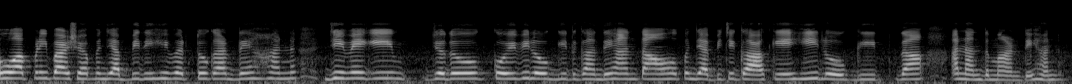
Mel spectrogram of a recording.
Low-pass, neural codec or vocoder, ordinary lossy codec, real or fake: 7.2 kHz; none; none; real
